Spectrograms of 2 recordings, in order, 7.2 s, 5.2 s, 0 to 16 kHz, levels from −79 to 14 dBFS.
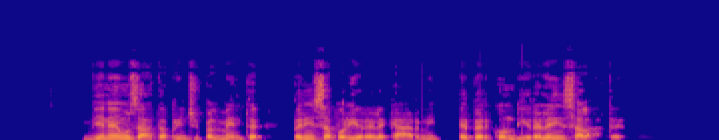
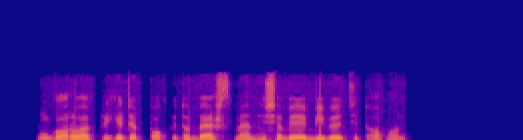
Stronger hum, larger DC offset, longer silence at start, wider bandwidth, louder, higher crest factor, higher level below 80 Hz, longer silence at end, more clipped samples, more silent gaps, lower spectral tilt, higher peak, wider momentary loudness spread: neither; neither; first, 0.85 s vs 0.4 s; first, 9.4 kHz vs 8 kHz; first, -16 LUFS vs -19 LUFS; about the same, 18 dB vs 18 dB; second, -64 dBFS vs -54 dBFS; second, 0.95 s vs 1.2 s; neither; neither; about the same, -4 dB/octave vs -5 dB/octave; about the same, 0 dBFS vs -2 dBFS; about the same, 9 LU vs 11 LU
